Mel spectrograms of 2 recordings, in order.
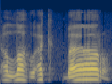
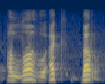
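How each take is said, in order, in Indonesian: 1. Huruf b dalam Akbar dipanjangkan. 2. Huruf b dalam Akbar dibaca pendek. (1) "Bukan Allahu Akbar. Ha, itu salah" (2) "huruf ba pada akbar tidak boleh dipanjangkan"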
